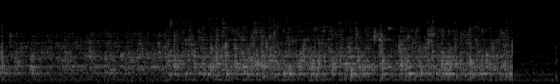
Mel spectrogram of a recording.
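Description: Water flowing from an upper reservoir down through a small generator to a lower reservoir in a demonstration setup, a steady splashing gush that swells partway and then abruptly cuts off, heard alone.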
